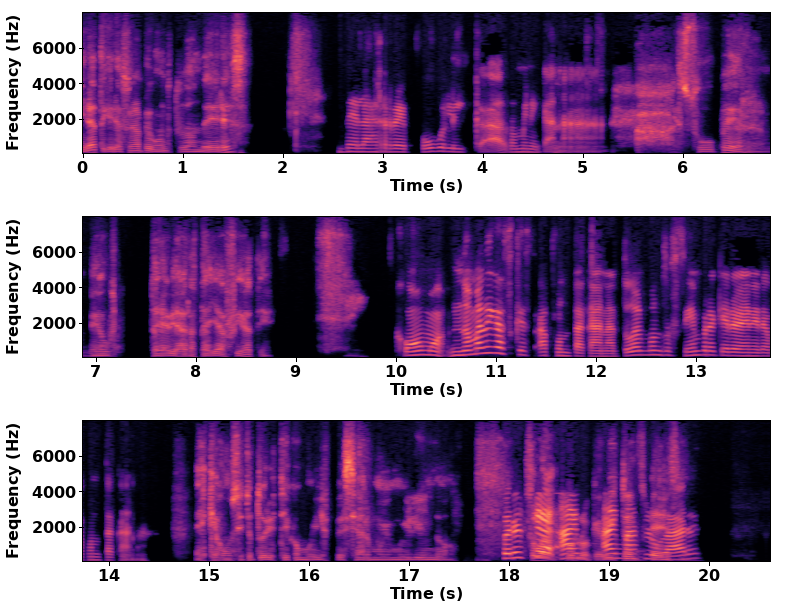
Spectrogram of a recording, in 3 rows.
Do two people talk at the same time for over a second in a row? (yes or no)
yes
